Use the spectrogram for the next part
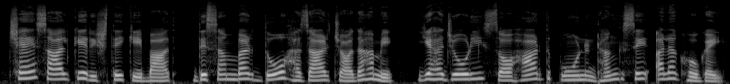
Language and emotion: Hindi, neutral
